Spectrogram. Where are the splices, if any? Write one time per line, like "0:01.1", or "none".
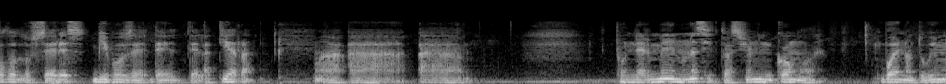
0:03.2

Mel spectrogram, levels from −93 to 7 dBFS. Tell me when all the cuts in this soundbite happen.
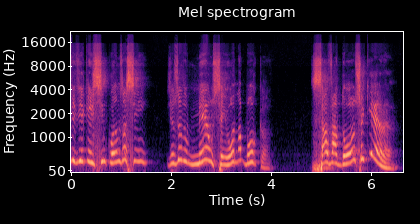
none

